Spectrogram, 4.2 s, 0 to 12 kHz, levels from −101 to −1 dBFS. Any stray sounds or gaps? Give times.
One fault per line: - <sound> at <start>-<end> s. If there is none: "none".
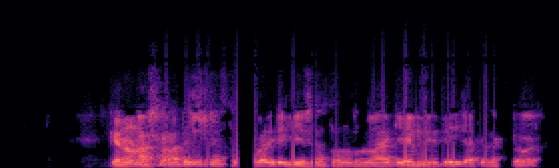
- dropout at 1.8-1.9 s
